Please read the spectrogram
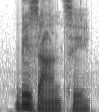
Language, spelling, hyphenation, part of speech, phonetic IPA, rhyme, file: Hungarian, bizánci, bi‧zán‧ci, adjective / noun, [ˈbizaːnt͡si], -t͡si, Hu-bizánci.ogg
- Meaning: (adjective) Byzantine; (noun) Byzantine (person belonging to the civilization of the Eastern-Roman empire)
